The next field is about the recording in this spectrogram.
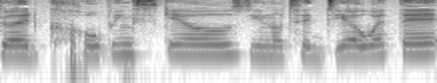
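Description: A woman with a plain, everyday voice talks at a medium pitch and a moderate pace, her pitch varying in an ordinary way. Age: 20s. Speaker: podcast host. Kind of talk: casual monologue.

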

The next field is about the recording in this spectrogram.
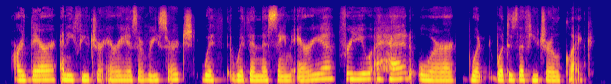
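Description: Somewhat breathy and with a dark, mellow tone, a woman at medium pitch speaks in monotone, flat intonation at a moderate pace with hardly any pauses, in a dry, close sound with no echo. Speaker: podcast host. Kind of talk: interview.

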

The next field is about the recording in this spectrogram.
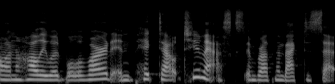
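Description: Recorded very cleanly against a silent background, a woman speaks in a plain, everyday voice at a fairly high pitch with ordinary pitch variation. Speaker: podcast host. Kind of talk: casual chat.

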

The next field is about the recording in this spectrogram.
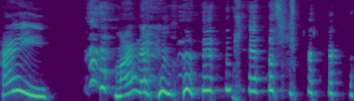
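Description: This is a put-on character voice that sounds squeaky. The words come out mumbled. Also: woman, extremely high pitch for a woman. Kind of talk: casual, friendly.

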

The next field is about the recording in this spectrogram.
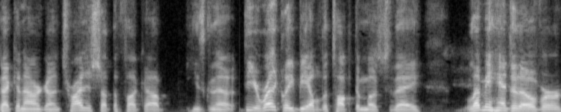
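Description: Speaking at a very fast pace, a man with a medium pitch sounds animated, his intonation lively, in a dry, close, echo-free recording that is very clean with a silent background. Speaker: podcast host. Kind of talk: casual comedic chat. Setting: home studio. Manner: animated, joking.

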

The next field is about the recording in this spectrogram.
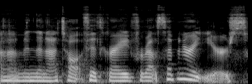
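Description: A woman with a Tennessee accent, a fairly low pitch and ordinary pitch variation. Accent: Southern US (Tennessee). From East Tennessee (near Knoxville), US South. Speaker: school principal. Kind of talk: interview. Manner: hesitant, many fillers.

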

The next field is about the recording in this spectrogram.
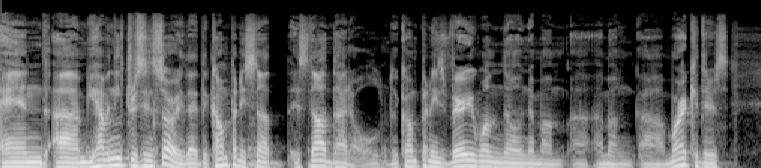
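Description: The speaker has a non-native accent and talks at a very fast pace with lively intonation and hardly any pauses. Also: man, fairly low pitch for a man. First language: not English. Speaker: podcast host. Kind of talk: casual interview.

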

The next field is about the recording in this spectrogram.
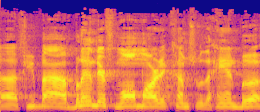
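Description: A man with a Southern US accent, very fast, with ordinary pitch variation. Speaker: preacher. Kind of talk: folksy, humorous storytelling. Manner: fast talker.

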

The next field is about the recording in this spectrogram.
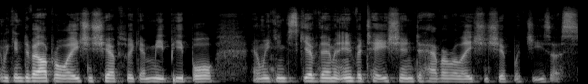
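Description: On a very clean recording with a silent background, a man talks with an Ohio accent. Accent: Northern US Midwest (Ohio). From Northeast Ohio, Cleveland and Medina. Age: 30s. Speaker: pastor. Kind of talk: casual interview.

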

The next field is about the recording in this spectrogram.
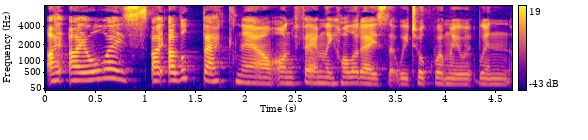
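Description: A woman with an Australian accent and a fairly low pitch, on a very clean recording with a silent background. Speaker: author and photographer. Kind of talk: interview, conversational.

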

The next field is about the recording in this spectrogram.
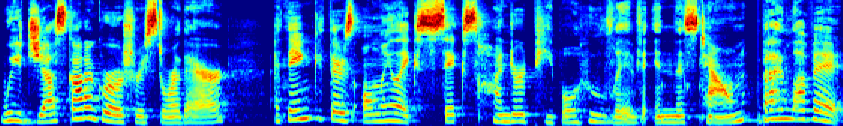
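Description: A woman's medium-pitched voice at a moderate pace, animated in tone, with ordinary pitch variation and very even loudness. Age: 30s. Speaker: podcast host and social media influencer. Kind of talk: casual personal monologue.

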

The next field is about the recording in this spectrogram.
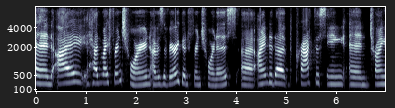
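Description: In an ordinary speaking voice, a woman with an American accent talks at a fairly slow pace, her pitch fairly high with ordinary variation. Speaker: ultramarathon runner. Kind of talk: interview.

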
